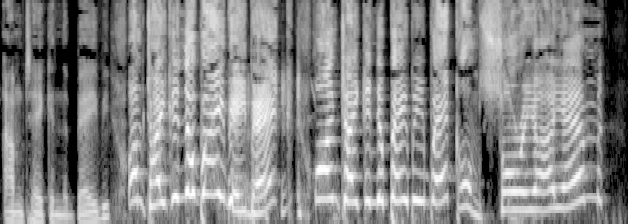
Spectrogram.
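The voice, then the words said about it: Deliberately bad put-on accent. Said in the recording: “The worst accent.”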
